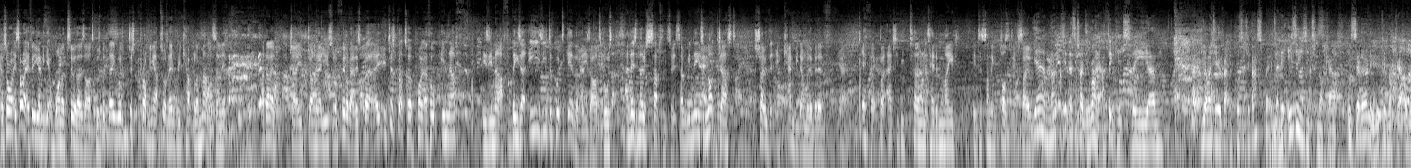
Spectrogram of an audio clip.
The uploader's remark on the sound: Having found a pub that would accommodate us four unashamed kit nerds, it wasn't long before a podcast was recorded.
